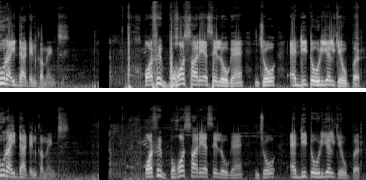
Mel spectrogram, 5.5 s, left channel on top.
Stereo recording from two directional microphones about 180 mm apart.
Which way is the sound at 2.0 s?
55° left (ahead or behind).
